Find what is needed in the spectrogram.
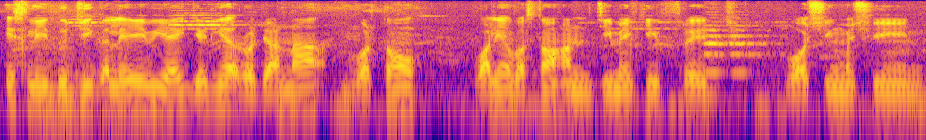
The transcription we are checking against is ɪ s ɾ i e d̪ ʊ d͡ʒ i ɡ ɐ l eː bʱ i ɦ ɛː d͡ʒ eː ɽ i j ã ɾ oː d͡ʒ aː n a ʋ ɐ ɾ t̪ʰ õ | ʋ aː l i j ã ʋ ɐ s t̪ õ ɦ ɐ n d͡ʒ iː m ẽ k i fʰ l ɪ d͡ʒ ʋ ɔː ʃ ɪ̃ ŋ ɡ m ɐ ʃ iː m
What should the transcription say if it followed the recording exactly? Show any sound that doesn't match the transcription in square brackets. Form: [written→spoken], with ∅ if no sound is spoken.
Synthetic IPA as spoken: ɪ s [ɾ→l] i e d̪ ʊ d͡ʒ i ɡ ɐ l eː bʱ i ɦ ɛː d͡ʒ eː ɽ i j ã ɾ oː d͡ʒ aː n a ʋ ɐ ɾ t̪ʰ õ | ʋ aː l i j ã ʋ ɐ s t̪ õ ɦ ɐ n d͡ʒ iː m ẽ k i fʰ [l→ɾ] ɪ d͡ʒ ʋ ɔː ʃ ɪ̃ ŋ ɡ m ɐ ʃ iː [m→n]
